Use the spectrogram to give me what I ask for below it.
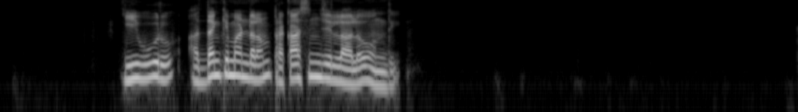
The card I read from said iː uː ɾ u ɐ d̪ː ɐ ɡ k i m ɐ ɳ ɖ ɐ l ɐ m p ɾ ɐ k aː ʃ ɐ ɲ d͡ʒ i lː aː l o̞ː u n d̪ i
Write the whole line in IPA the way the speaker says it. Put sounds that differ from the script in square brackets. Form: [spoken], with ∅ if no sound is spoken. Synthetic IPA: iː uː ɾ u ɐ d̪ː ɐ [ŋ] k i m ɐ ɳ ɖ ɐ l ɐ m p ɾ ɐ k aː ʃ ɐ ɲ d͡ʒ i lː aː l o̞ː u n d̪ i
